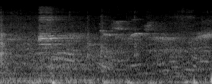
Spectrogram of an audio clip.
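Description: Busy street ambience: voices of passers-by in the background over a steady hum of street noise, with a sharp knock about half a second in and scattered low thuds.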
